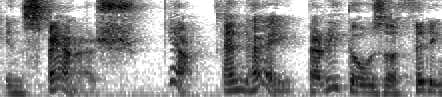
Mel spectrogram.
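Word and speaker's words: Perrito: I don't know, it's Perito. I think I'm pretty sure that I have been saying it good, Perito.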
